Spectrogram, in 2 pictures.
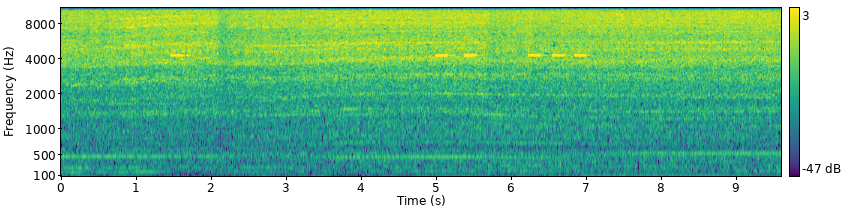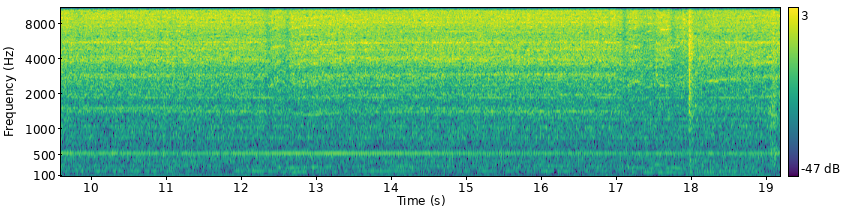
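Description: Treadmill belt and motor running steadily while two Lego Technic Powered Up motor-driven vehicles, each loaded with a 415 g can, drive against it, giving a steady whine and gear drone. Short high electronic beeps come once, then twice, then three times in the first seven seconds, after which the whine steps slightly higher in pitch; a single click near the end.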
